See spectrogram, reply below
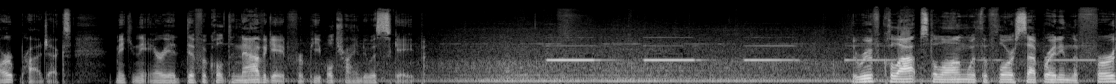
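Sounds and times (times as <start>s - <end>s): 
speech: 0.0s - 4.6s, 8.5s - 11.1s
low dump truck engine rumble: 1.3s - 11.1s
reversing beeps from dump trucks clearing debris: 5.3s - 11.1s.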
